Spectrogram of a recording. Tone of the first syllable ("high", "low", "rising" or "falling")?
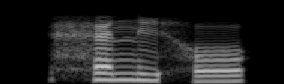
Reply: high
